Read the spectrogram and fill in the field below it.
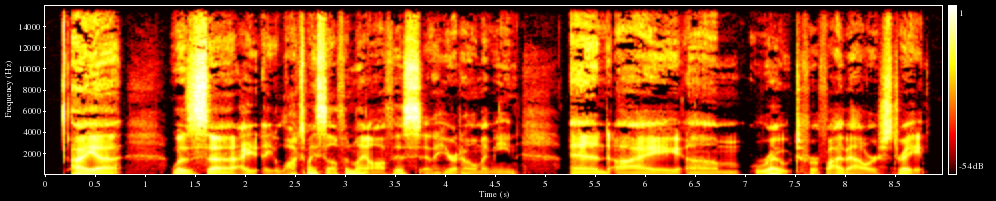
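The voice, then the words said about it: Hoarse voice. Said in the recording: “I guess I'm so hoarse because I haven't been talking all day long”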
